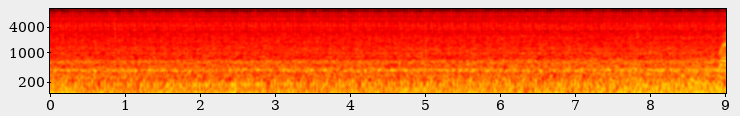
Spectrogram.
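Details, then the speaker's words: 2021 Maruti Dzire petrol+CNG with cylinder 2 not working (codes P0302, P0300, P0171 lean). It gives a deep, uneven, stumbling idle with heavy engine shake, still present after the codes were cleared. Unplugging cylinder 2 brings no change; the ECM is blamed as faulty. "पर engine में vibration है अभी भी। देख सकते हैं कितना ज्यादा इंजन हिल रहा है। कंपन कितना ज्यादा है।"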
